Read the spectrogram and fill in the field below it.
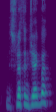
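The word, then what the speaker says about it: Smith-Njigba: Smith and Jigba is playing. I can't pronounce his name. You hit it. Smith and Jigba?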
